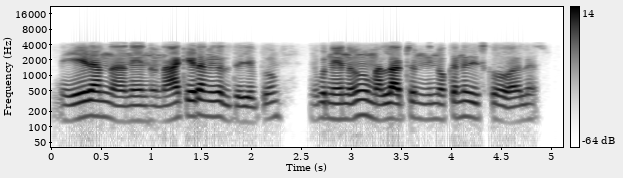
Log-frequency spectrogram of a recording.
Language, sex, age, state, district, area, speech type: Telugu, male, 18-30, Telangana, Mancherial, rural, conversation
